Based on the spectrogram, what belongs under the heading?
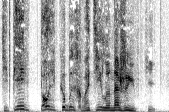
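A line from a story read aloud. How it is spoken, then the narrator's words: Whisper. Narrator (Russian): прошептал ежик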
